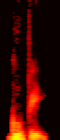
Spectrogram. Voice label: "goopy", Indian

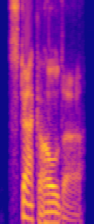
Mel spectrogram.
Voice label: "stakeholder", British

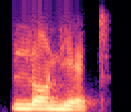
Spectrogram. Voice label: "lorgnette", Indian

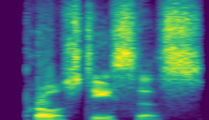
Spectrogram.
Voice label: "prosthesis", American

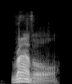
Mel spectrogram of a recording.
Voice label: "ravel", British

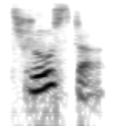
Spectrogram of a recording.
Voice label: "throwster", Indian

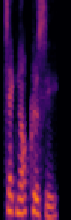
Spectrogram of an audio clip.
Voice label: "technocracy", Indian

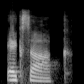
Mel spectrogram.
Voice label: "exarch", Indian

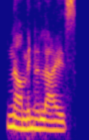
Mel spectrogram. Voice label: "nominalize", Indian

